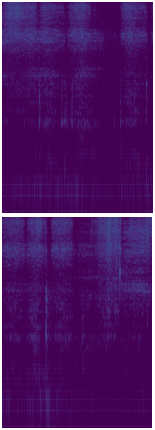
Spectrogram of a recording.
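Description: A scoring tool drags along paper for a Christmas craft, giving faint, close scraping strokes that repeat in a loose rhythm, with no voices.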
